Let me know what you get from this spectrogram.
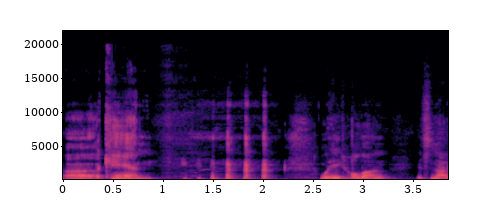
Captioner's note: chuckles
